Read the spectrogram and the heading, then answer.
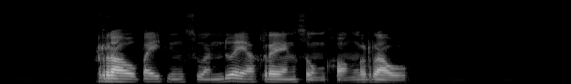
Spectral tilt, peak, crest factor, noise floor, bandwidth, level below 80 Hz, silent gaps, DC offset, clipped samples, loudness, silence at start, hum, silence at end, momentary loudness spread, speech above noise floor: -6 dB/octave; -8 dBFS; 22 dB; -76 dBFS; 11.5 kHz; -86 dBFS; none; under 0.1%; under 0.1%; -29 LUFS; 0.95 s; 50 Hz at -75 dBFS; 1.65 s; 17 LU; 48 dB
